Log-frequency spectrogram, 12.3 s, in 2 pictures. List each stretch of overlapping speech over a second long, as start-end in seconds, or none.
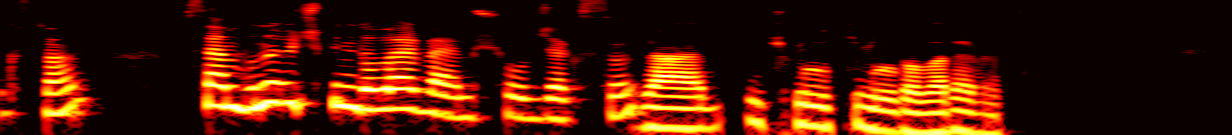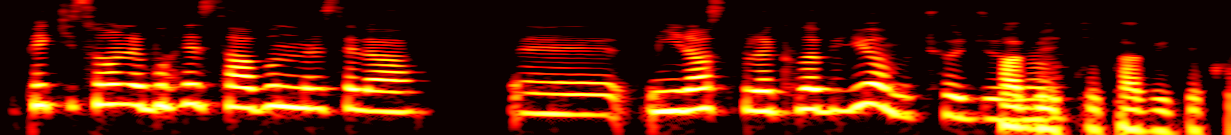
none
